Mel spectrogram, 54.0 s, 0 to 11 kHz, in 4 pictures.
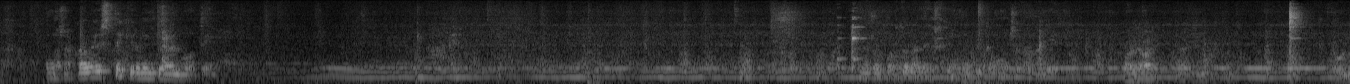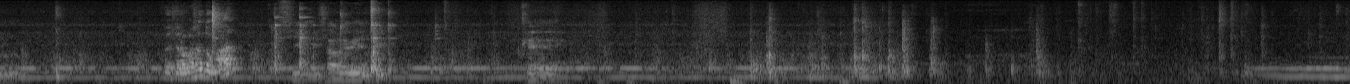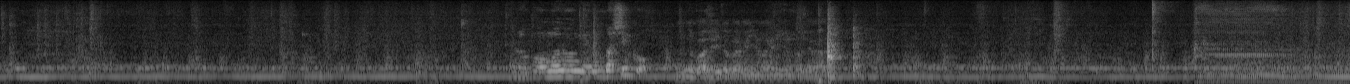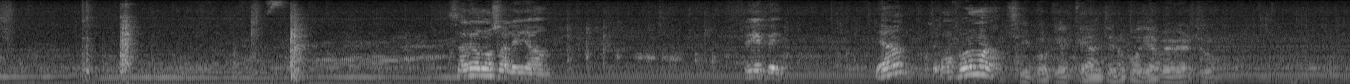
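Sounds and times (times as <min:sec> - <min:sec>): electric appliance hum: 0:00.0 - 0:54.0
dishes and utensils clattering: 0:08.4 - 0:08.8.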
